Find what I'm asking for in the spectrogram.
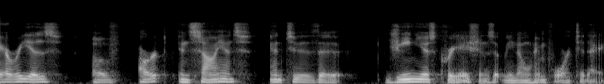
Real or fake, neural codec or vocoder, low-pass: fake; autoencoder, 48 kHz, 32 numbers a frame, DAC-VAE, trained on Japanese speech; 7.2 kHz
